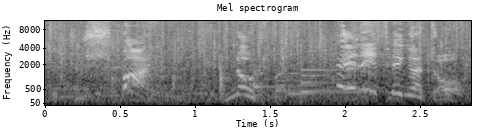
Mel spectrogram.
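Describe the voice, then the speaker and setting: An actor playing a haughty, theatrical knight in a fantasy video game, with a florid, exclamatory way of talking. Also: male voice, very high-pitched, wildly swooping pitch, moderate pace, full character voice. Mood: impatient. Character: excitable, haughty male knight, theatrical and indignant. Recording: loud music behind the voice. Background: loud game music.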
